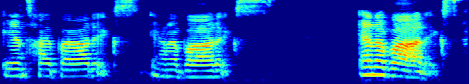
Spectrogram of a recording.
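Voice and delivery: "antibiotics" as an-uh-bah-tiks, T's dropped; "antibiotics" with a relaxed Georgia twang, T's swallowed; Southern pronunciation. Shown as a demonstration. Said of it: "I say antibiotics".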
